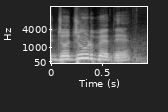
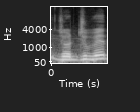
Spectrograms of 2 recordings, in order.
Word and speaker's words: যজুর্বেদ: অনেকে কে বলে যে যজুর্বেদে দুরকম উচ্চারণ হয় যজুর্বেদ অথবা যজুর্বেদ বইয়ে তোমরা পাবে দুরকম ভাবেই যেকোনো একটা বানান বা স্পেলিং উচ্চারণ বললেই হবে তো যজুবেদের অপর নাম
